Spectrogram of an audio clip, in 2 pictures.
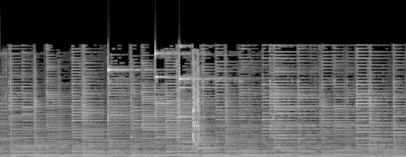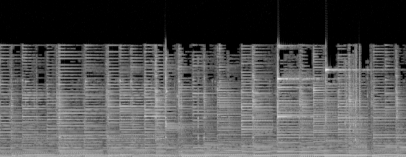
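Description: Background music led by acoustic guitar, with strummed and plucked notes and a steady low bass.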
